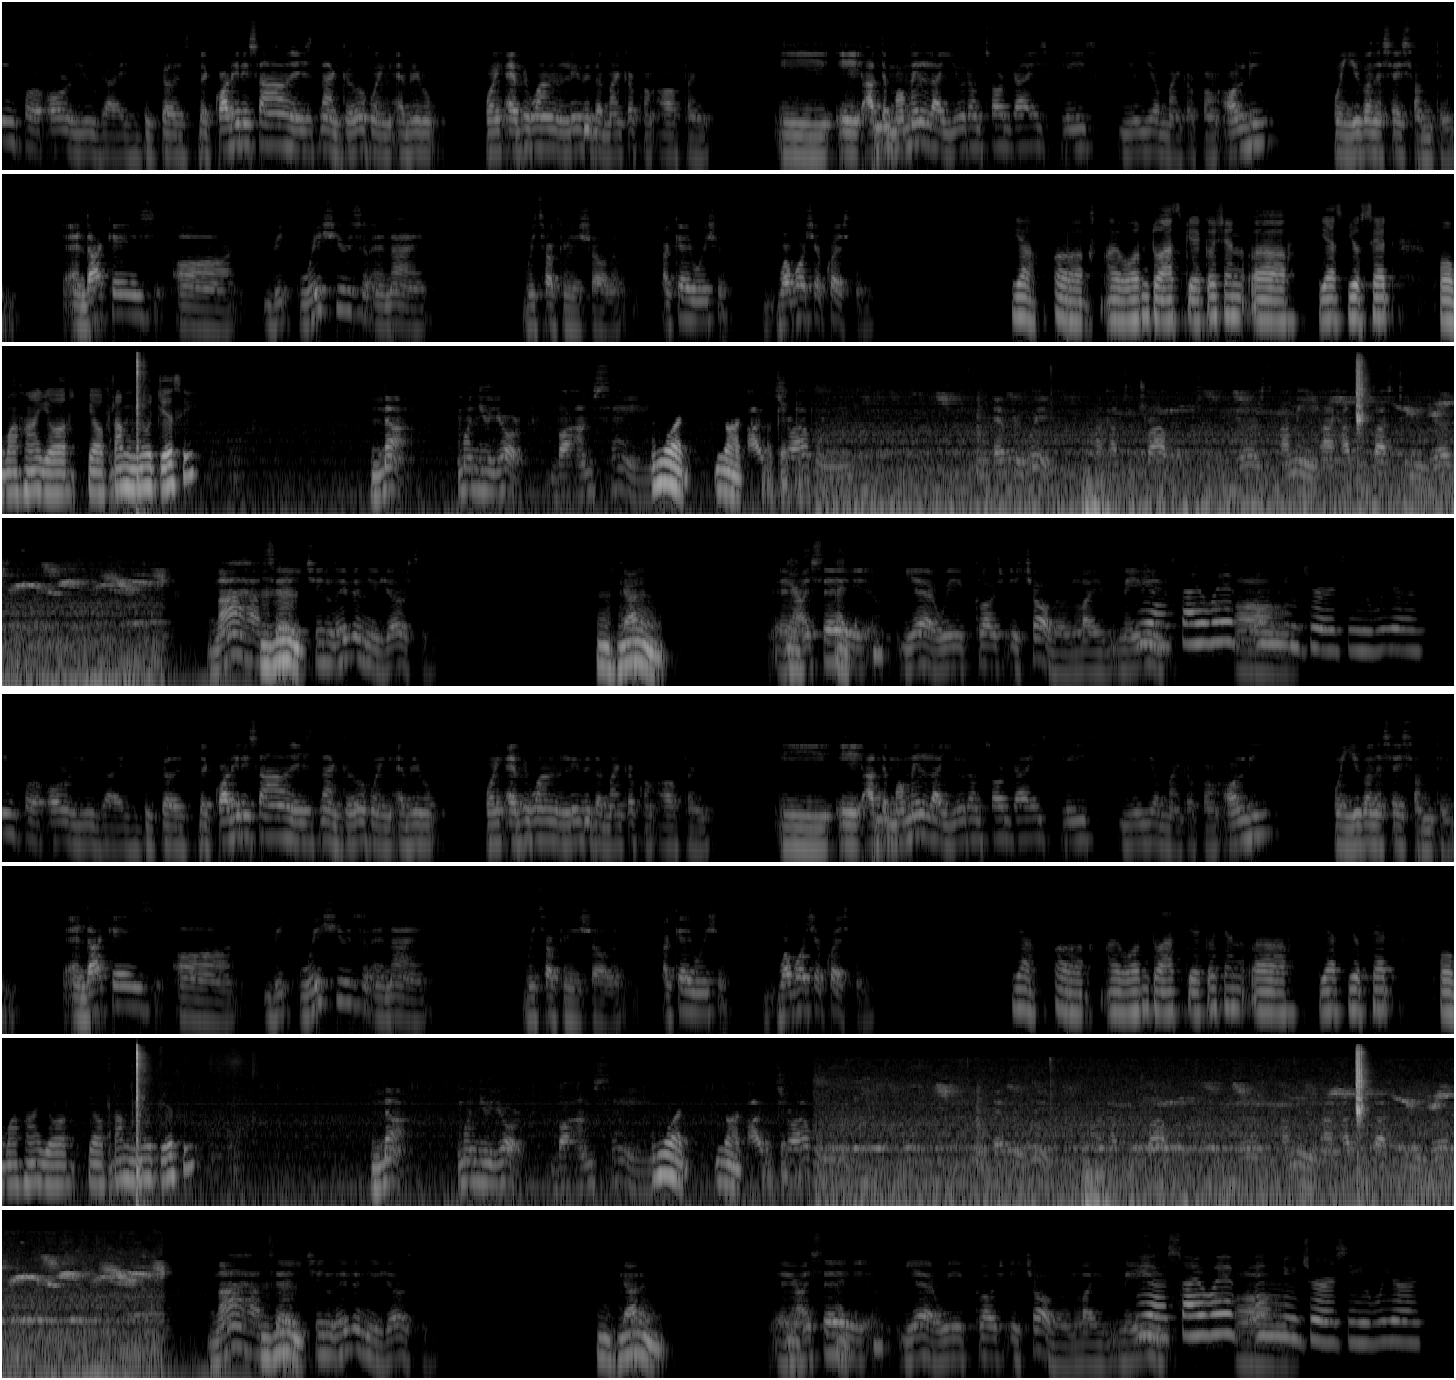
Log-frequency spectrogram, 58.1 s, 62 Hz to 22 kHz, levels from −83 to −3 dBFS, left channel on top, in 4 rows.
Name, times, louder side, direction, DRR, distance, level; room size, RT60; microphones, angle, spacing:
voice 1, 0.0-4.3 4.8-7.1 7.7-12.7 13.3-14.6 15.1-16.8 17.1-18.8 19.7-20.8 21.1-21.8 22.1-23.2 32.7-33.2 33.6-35.6 36.5-37.6 39.0-39.6 40.0-43.8 45.6-47.8 49.6-50.0 51.2-55.2 55.9-56.5, left 2 dB, 30° left, 1.1 m, -54 dB
voice 2, 24.6-28.6 28.9-31.0 35.5-35.9 36.2-36.4 46.2-46.6 49.5-50.2 51.4-51.6 51.9-52.0 52.3-52.4, left 7 dB, 70° left, 0.3 m, -46 dB
sound 1, 29.5-46.5, right 9 dB, 30° right, 0.4 m, -47 dB
sound 2, 37.1-45.2, right 3 dB, 85° right, 1.3 m, -51 dB
voice 3, 54.9-57.8, right 2 dB, 55° right, 0.8 m, -52 dB
12.0 x 4.8 x 3.8 m
head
